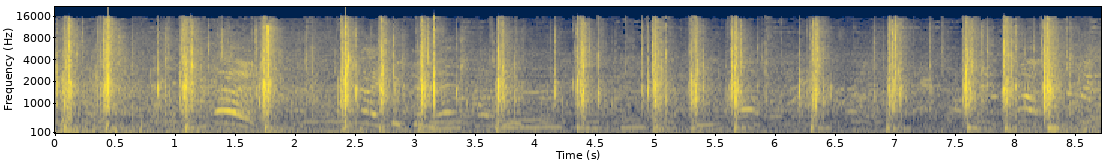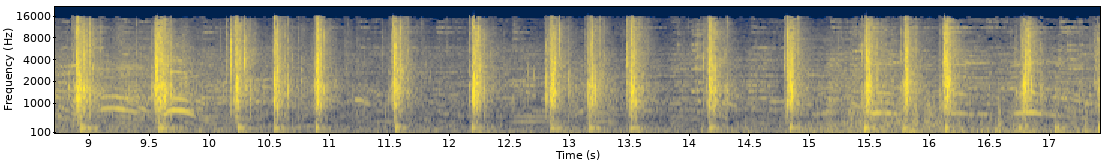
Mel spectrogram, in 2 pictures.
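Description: Marching folk dancers keeping a steady beat with sharp hand percussion, about two to three strikes a second, with voices calling and singing over it.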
